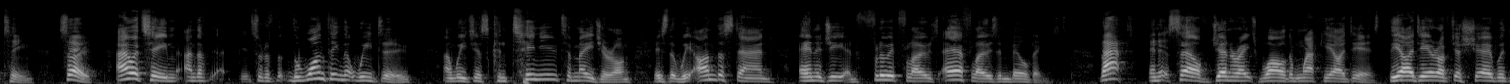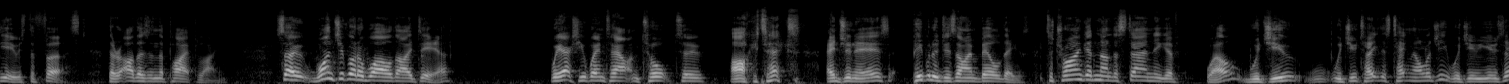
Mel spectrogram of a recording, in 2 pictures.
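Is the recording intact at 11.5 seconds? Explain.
Yes, the audio is intact at 11.5 seconds, with no dropout, click, distortion or other fault at that point.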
